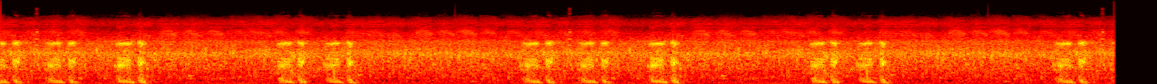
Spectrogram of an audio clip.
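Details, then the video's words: Frog croaks throughout, each a raspy burst of a few pulses, coming in irregular clusters roughly every one to two seconds over a steady low hiss. "Frog sounds!"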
